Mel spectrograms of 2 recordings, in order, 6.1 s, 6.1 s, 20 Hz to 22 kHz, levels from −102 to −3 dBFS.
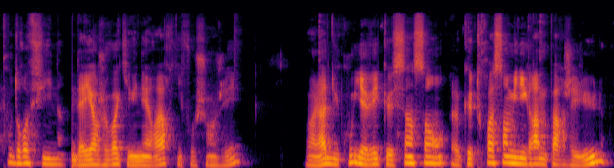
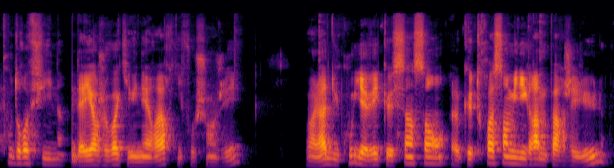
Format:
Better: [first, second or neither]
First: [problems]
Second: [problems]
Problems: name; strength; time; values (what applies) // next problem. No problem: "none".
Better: first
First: none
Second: thin; very; fading below 400 Hz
